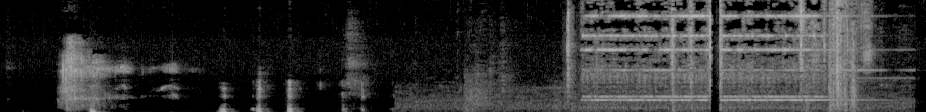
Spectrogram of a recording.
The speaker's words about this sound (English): Isn't it funny? You hear a phone ring and it could be anybody. But a ringing phone has to be answered, doesn't it?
